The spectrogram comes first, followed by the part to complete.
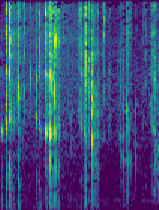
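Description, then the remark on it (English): A series of crisp crunching bites, a crunch sound effect: irregular bursts of brittle crackling about a quarter second apart, like something dry being chewed, with no talking. “can you put in like a version of the crunch sound so everybody can hear what it sounds like?”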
